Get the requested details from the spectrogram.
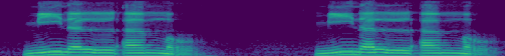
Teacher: pada kata Minal Amr kita berfokus pada kata Amr yang pertama kita awali dengan huruf ro yang dibaca tebal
